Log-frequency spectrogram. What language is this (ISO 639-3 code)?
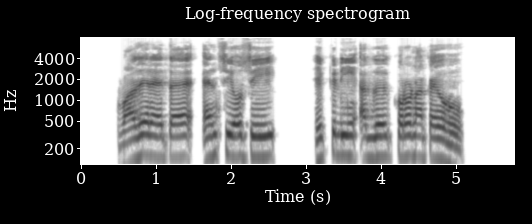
snd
